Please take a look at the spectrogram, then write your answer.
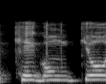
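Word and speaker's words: Kegon-kyō: originated from this one the k gong kyo is a japanese pronunciation because many buddhist buddhist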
